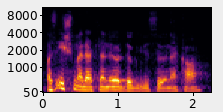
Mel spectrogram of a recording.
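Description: Husky guy preaching a sermon, big reverby hall, punchy and animated. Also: mid-range voice. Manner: animated, emphatic preaching with sudden loud peaks. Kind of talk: sermon with prayer.

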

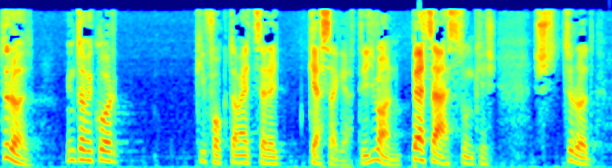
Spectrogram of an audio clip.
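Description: A man preaching a sermon in a conversational way, reading verses aloud and then explaining them, often checking in with his listeners. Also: a little high. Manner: animated, conversational, often asks listeners "you know?".

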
